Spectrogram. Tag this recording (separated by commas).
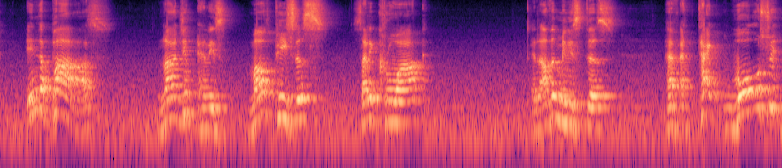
Speech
